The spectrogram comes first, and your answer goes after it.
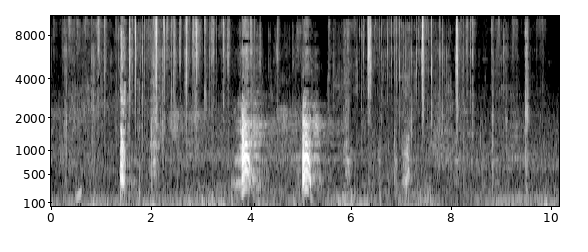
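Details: Exchanging barks with the neighbourhood dogs, a rescued Saint Bernard called Vern gives two strong, deep barks about a second apart. Fainter, scattered barks and clicks sound around them.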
